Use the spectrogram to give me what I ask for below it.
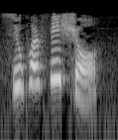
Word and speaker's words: superficial: 最后我们来接触一个同样讲表面的单词 superficial，字母 c 在 ial 之前发嘘的音，整个单词就读作 superficial，在表示脸面的词根 fic 之前加上表示在什么之上的 super 前缀，后面是 ial 的形容词后缀，整个单词连起来就表示表面的。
